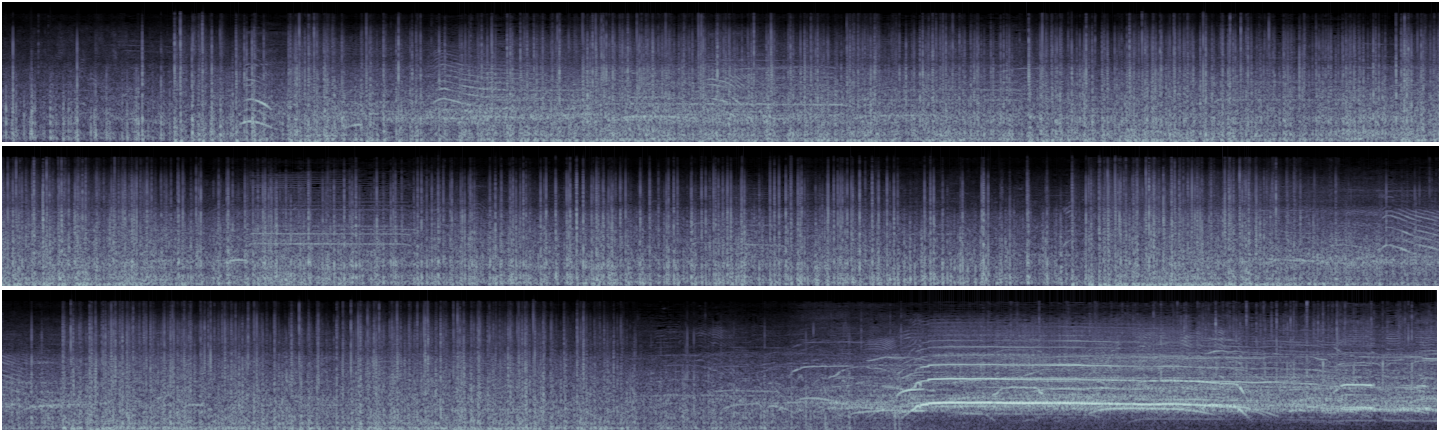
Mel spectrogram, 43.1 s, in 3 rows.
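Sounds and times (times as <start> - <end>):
fireworks bangs and crackles: 0.0 - 43.0.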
